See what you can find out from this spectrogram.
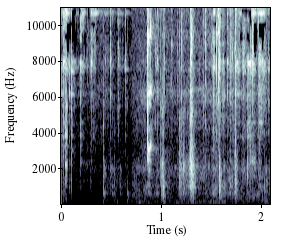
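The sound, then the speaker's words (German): A key is turned hard in the lock of a gallery door in Überlingen, making a few sharp metallic jangles and clicks of uneven loudness with short pauses between them. “muss den Schlüssel kräftig drehen, damit sich die Tür öffnet”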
